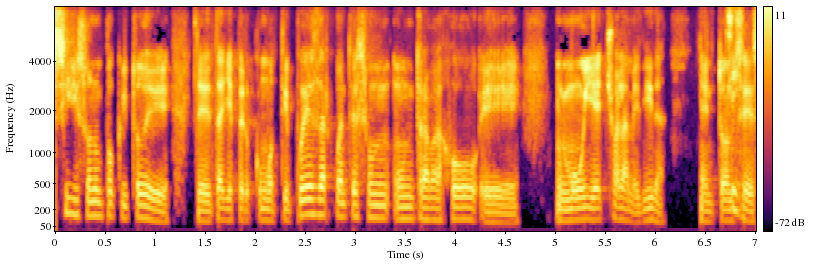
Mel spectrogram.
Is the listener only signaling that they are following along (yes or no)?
yes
